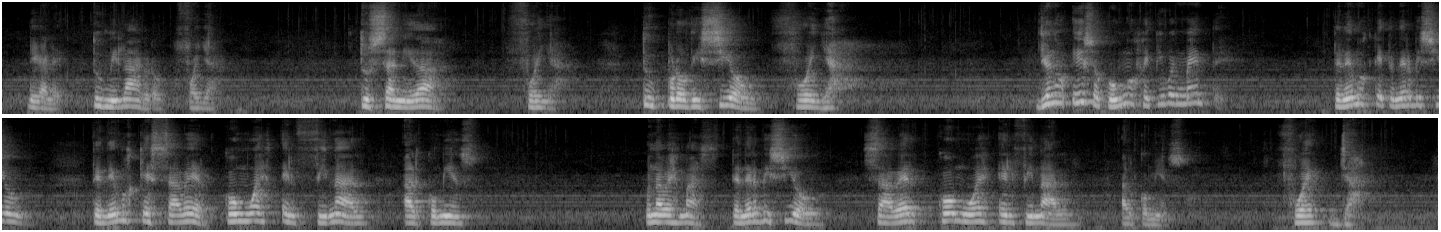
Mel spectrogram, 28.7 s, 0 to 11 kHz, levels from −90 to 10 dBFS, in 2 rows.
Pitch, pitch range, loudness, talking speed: 155 Hz, 135-180 Hz, -25 LUFS, 100 wpm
